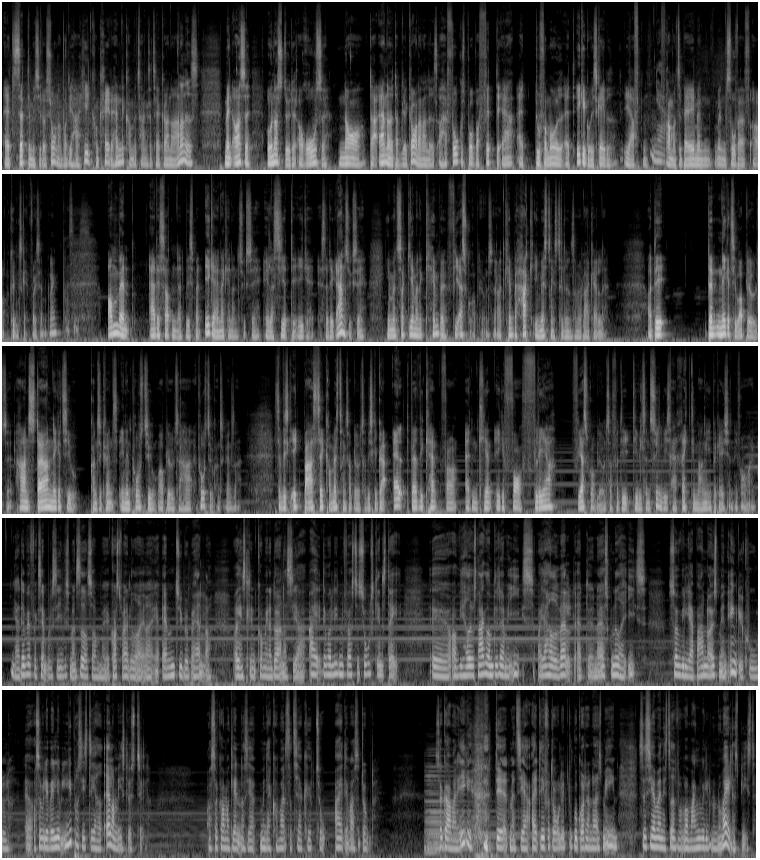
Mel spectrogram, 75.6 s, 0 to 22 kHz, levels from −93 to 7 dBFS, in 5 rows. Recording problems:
background music; faint; throughout; 20 dB below the speech

